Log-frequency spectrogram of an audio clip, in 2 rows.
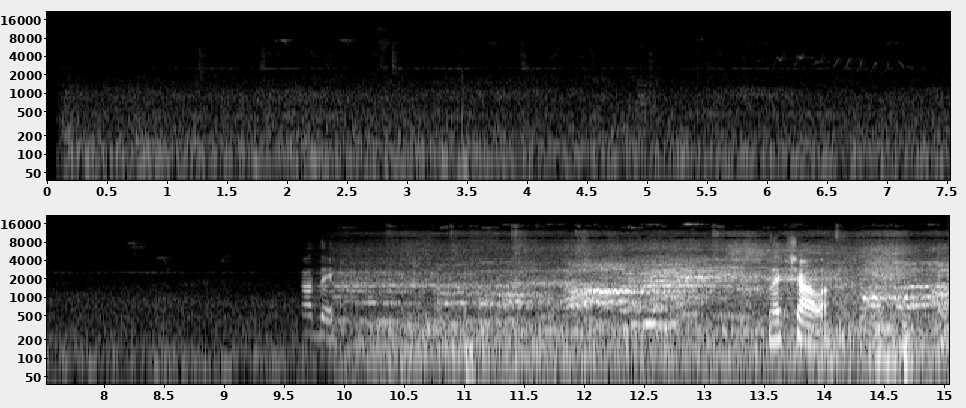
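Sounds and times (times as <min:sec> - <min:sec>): birds chirping and trilling: 0:05.4 - 0:10.7
low steady rumble: 0:09.9 - 0:15.0.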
